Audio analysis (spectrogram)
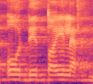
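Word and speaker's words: eau de toilette: Eau de toilete artinya adalah od toilet bacanya e atau o itu artinya air toilet ya toilet.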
